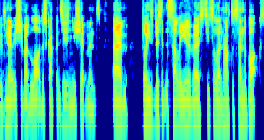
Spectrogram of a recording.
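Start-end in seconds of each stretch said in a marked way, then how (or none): none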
